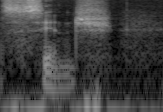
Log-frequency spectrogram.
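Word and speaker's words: sinh: H on the end and they're pronounced Kosh and cinch and I've just defined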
